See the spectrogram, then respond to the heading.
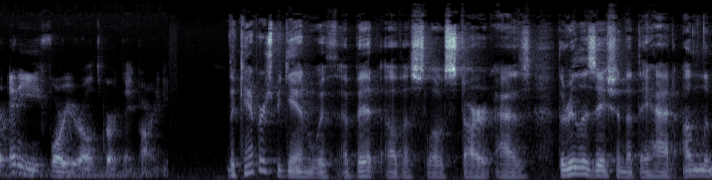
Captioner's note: voice-over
